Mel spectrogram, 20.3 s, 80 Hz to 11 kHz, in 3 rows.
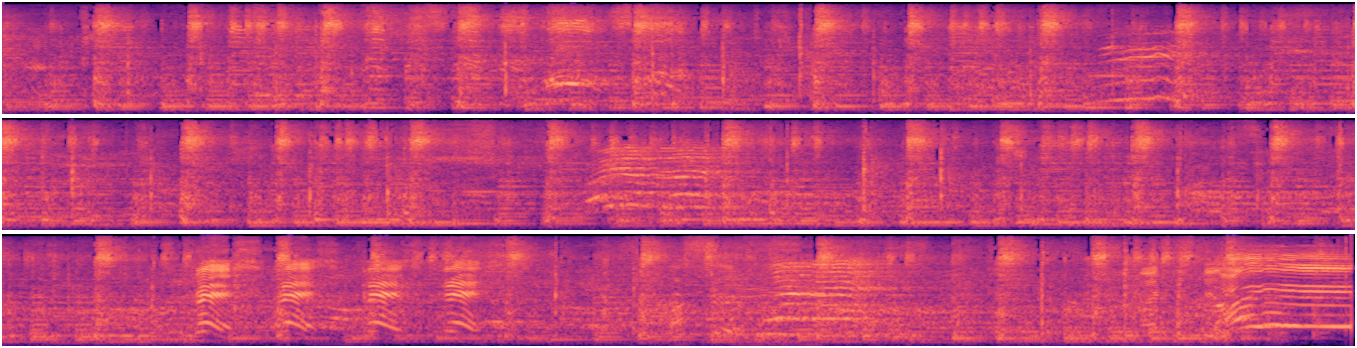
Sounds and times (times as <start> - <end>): Music: 0.0 - 20.2.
